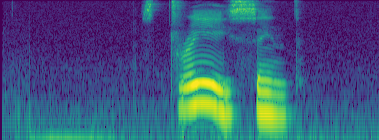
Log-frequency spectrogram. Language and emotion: Russian, neutral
